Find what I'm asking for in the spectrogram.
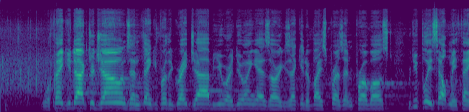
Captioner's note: applause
